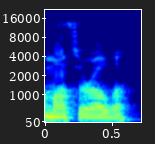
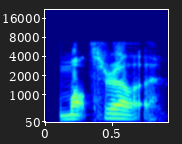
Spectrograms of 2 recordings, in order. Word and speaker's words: mozzarella: How do I spell mozzarella? Mozzarella. Yes. You're saying it the American way, you Philistine.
